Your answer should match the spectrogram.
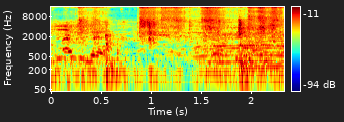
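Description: A cow mooing: one long, steady call that begins near the end.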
